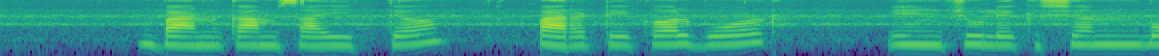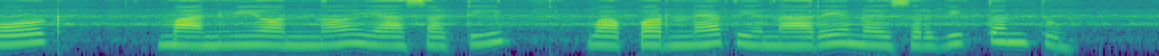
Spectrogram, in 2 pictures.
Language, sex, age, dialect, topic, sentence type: Marathi, female, 31-35, Varhadi, agriculture, statement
